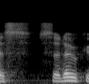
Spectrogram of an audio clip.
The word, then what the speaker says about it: Sudoku: She's really into Sudoku. Did I say that right? Yeah.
